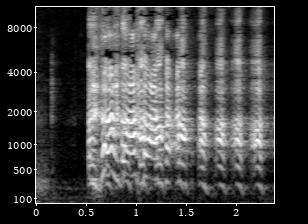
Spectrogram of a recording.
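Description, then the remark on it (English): A baby's fart erupts suddenly after a quiet moment: a long, loud, sputtering blast with a buzzy, wavering tone that breaks into a run of rhythmic pulses before ending. “How weird is it that babies have louder farts than us sometimes?”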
